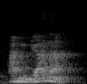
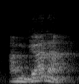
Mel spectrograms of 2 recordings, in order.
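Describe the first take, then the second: Both takes have the same delivery.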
